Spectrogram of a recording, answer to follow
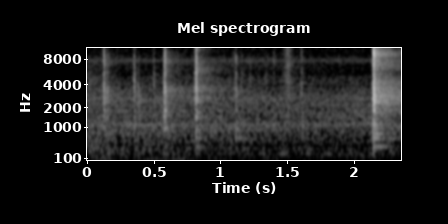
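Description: A few faint small clicks from a plastic clip being worked into the access hatch of a car's plastic engine under-tray.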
